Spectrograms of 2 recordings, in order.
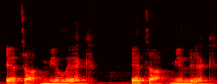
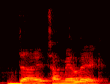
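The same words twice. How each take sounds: First: "Мелек" rising at the end, as a question; question intonation. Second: Affirmative statement, "Мелек" falling at the end; answer intonation. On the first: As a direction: ask it, lifting the last syllable of "Мелек". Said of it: "як нафар мепурсад". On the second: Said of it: "ба ном ҷавоб диҳем". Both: Shown as a demonstration.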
